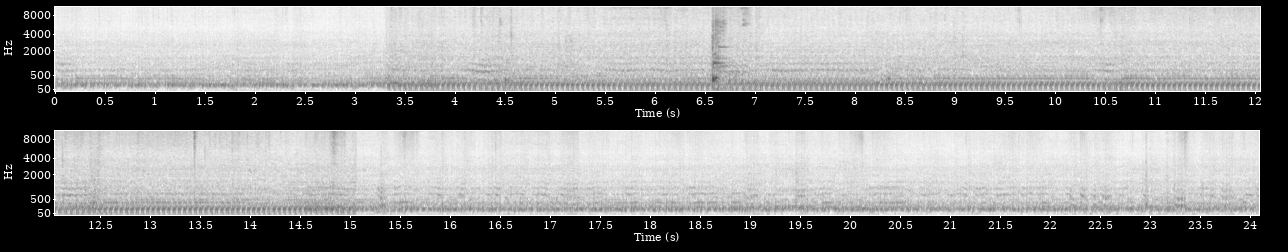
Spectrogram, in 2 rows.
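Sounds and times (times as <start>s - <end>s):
excavator engine running: 0.0s - 24.0s
sharp metal clank: 6.5s - 7.2s.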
